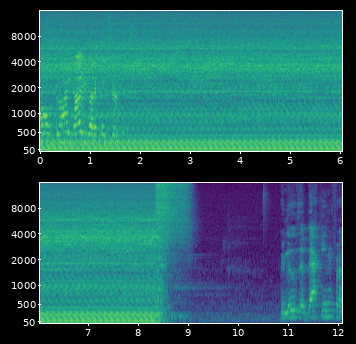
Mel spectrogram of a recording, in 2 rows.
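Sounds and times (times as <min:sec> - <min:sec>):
air compressor humming and hissing: 0:00.0 - 0:09.2.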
